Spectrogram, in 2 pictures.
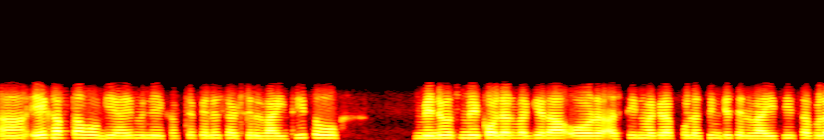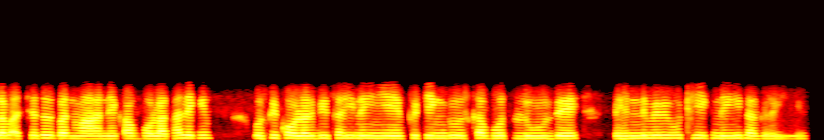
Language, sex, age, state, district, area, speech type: Hindi, female, 60+, Madhya Pradesh, Bhopal, urban, conversation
